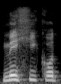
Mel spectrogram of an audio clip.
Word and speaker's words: México: The funniest thing about it is that in Mexico we have four sounds related to the consonant X. It sounds like J when we pronounce Mexico, Mexicali, Xalapa or Oaxaca; but it sounds like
